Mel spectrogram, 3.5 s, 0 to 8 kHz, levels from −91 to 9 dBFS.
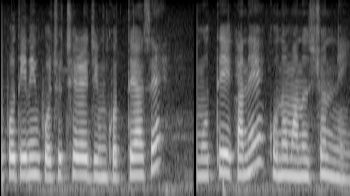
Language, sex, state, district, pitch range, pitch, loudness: Bengali, female, West Bengal, Malda, 215-235 Hz, 230 Hz, -16 LUFS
